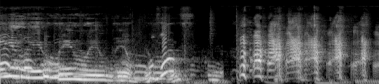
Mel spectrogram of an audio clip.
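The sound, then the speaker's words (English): A person's voice imitates the tortured howling of a beaten Mightyena lying wounded on the ground, a long wavering tone sliding downward, then breaking into short, breathy whimpering yelps, fairly loud. “tortured howlings of the mighty Yina”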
